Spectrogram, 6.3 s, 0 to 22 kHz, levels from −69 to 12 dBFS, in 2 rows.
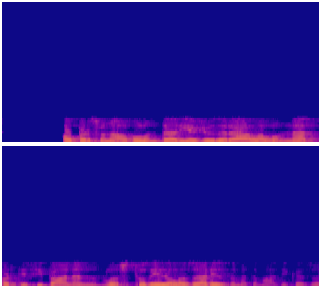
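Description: No faults in this speech; the band stops at about 4 kHz, which fits a narrowband call codec such as G.711 at 64 kbps.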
